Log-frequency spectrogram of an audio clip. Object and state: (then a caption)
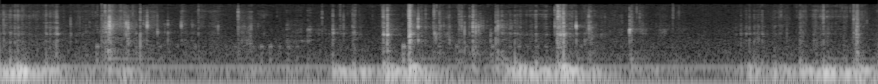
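Dry bar soap being shaved. A metal utility knife blade shaves thin flakes from a palm-sized oval bar of dry soap, white with a blue-teal layer, held in one hand. Dry, crisp scraping and crackling bursts with bright, high edges come in irregular clusters over a steady low hum. Each short, sharp scrape fades almost at once.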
